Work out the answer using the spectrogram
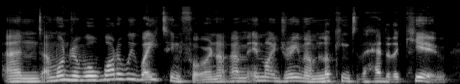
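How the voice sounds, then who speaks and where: A man's voice: on the high side, animated, fast talker. A man speaking as an academic interview guest, telling anecdotes in a thoughtful, rambling, conversational way.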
